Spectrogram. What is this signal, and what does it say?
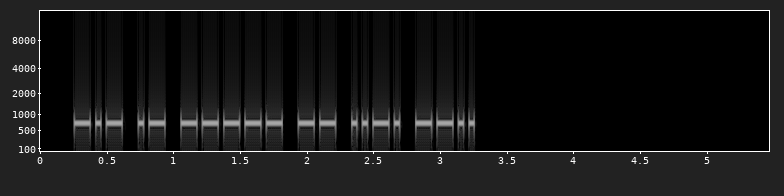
Morse code, heard as a keyed tone, about 30 wpm, 700 Hz. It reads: KA0MFZ
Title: USA Call Signs - 6 Characters - Repeated 3x - 30wpm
